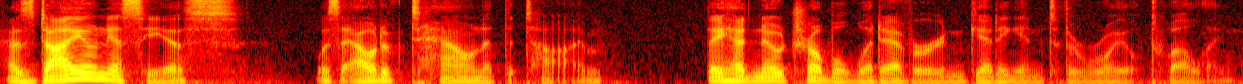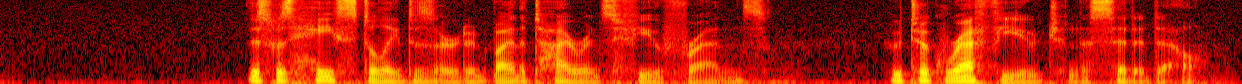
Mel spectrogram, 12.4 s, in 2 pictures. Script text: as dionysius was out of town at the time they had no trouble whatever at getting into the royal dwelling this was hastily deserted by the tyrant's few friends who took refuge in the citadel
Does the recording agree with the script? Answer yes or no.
no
